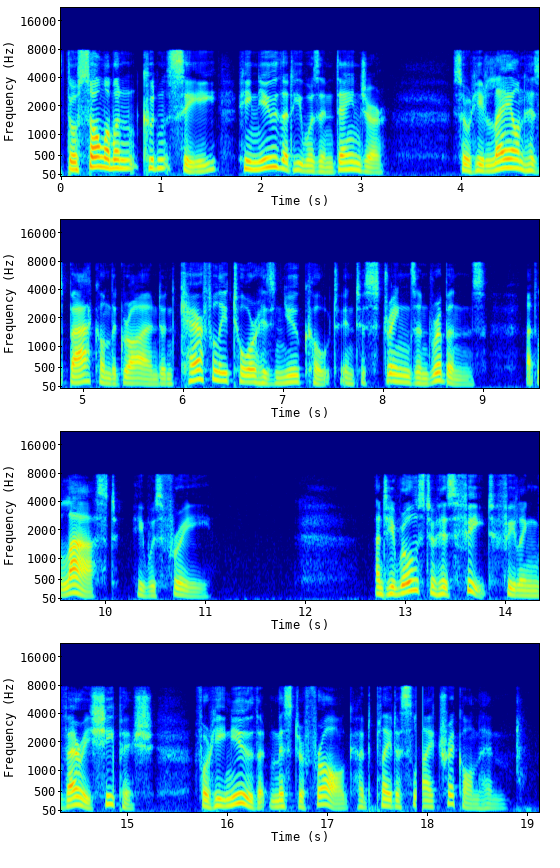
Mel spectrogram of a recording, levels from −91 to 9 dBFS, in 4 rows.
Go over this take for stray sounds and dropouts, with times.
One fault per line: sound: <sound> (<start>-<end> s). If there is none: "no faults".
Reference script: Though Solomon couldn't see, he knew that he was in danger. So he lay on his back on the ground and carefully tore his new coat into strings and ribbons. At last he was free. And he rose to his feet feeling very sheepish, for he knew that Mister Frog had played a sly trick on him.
sound: dropout (17.9-18.0 s)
